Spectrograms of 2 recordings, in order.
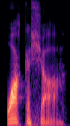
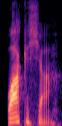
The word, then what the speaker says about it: Waukesha: Atlantic hanger it's pronounced Waukesha Lakeisha like you know someone from The Cosby Show or something Waukesha I gotta remember that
